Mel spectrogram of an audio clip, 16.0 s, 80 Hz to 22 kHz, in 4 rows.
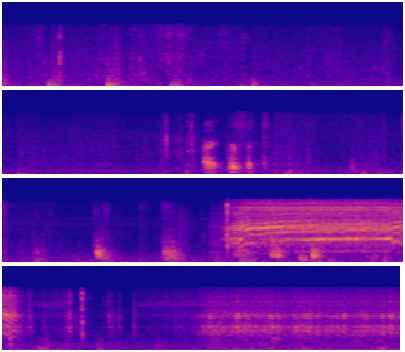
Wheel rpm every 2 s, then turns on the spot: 0, 0, 0, 0, 0, 110, 10, 30.
12-16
